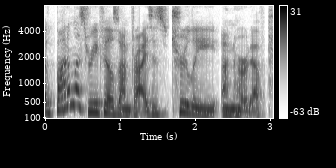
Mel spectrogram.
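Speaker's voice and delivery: ordinary talk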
